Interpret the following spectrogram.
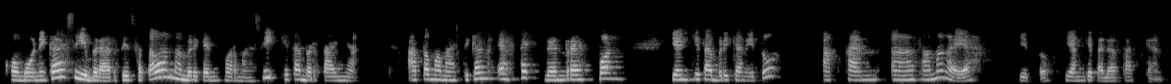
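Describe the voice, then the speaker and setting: A woman's voice: medium pitch, lively intonation, moderate pace, slightly rough, dry recording, dull audio. A woman giving an explanatory workshop lecture to teachers, often saying filler words between points. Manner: explanatory, many fillers like "nah" and "gitu ya". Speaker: teacher trainer.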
